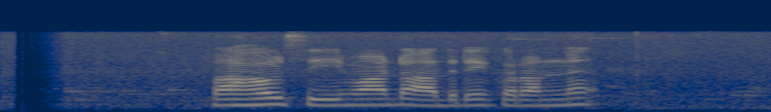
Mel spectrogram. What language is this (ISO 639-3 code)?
sin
